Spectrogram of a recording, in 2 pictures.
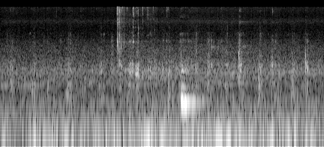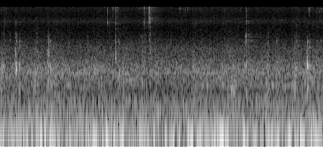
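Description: A person chewing a mouthful of rica-rica land snail: soft, wet mouth clicks and smacks close to the microphone, with a brief low hum about two and a half seconds in.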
